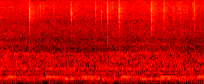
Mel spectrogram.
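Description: Quiet background music of soft, held notes, with a few faint ticks and rustles as the folded paper pages of a small domino-covered book are opened by hand.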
